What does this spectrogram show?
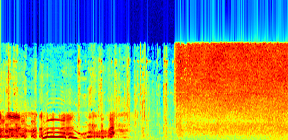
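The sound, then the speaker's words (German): Excited, squeaky voices chatter briefly, then a steady aerosol spray hiss starts and continues evenly, fairly loud, until the end. “Sprühen wir uns rüber?”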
